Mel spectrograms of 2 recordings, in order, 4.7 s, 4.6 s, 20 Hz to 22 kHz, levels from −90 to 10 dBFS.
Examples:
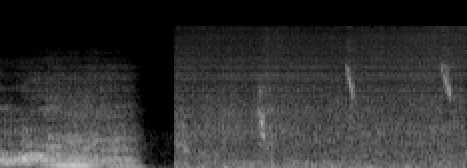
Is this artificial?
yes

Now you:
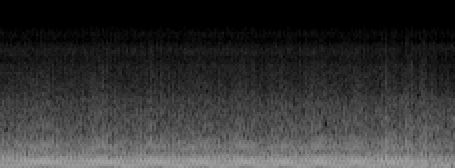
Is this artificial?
no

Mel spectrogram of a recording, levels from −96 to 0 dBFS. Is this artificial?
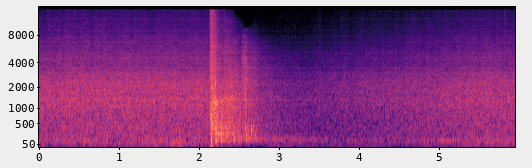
yes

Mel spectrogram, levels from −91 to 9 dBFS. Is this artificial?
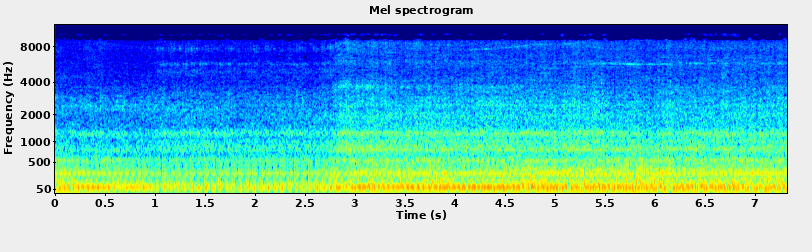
no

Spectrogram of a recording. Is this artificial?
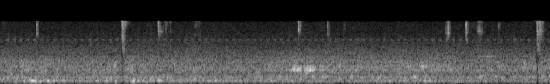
no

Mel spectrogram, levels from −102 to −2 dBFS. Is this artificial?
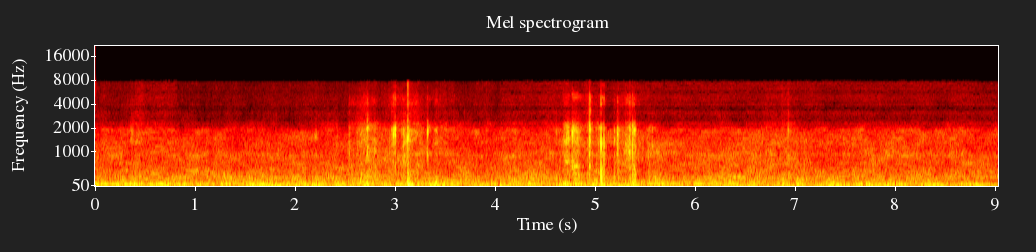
yes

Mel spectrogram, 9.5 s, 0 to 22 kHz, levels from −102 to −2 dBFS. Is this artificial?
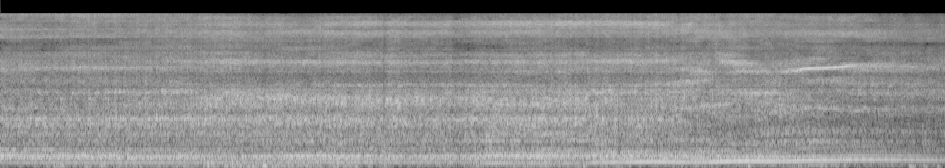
yes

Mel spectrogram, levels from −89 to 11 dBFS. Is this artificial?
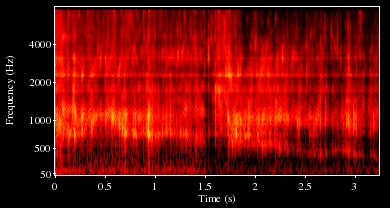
yes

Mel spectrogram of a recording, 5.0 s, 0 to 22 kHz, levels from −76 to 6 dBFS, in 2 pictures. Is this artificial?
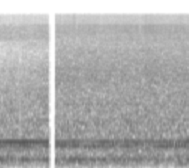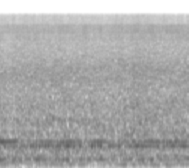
no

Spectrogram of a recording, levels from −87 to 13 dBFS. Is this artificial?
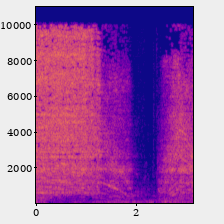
no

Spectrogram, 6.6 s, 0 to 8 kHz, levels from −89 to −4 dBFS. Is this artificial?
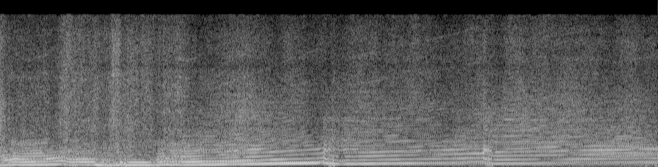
no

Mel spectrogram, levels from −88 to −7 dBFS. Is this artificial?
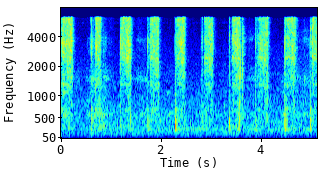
no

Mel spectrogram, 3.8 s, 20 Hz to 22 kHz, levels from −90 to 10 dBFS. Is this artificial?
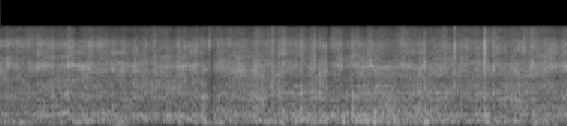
yes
